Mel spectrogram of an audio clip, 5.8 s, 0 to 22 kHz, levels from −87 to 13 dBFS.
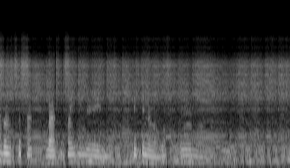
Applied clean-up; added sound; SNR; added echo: neural mask model RNNoise.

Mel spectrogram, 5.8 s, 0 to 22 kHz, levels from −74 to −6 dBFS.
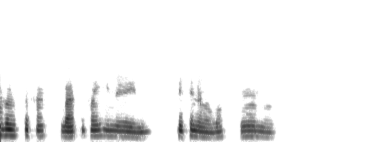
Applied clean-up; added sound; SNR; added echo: neural mask model Resemble Enhance denoiser.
